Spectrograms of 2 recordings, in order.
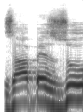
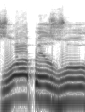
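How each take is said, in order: First: "জু" as a thin, buzzing zu. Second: "জু" as a heavy, dark zu; thick z. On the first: Teacher contrasts za with zwa, thin z. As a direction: keep the "জ" of "জু" light as z. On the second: Teacher contrasts zwa with za, thick z. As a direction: fatten the "জ" of "জু". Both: Shown as a demonstration. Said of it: "একটা মোটা একটা পাতলা".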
